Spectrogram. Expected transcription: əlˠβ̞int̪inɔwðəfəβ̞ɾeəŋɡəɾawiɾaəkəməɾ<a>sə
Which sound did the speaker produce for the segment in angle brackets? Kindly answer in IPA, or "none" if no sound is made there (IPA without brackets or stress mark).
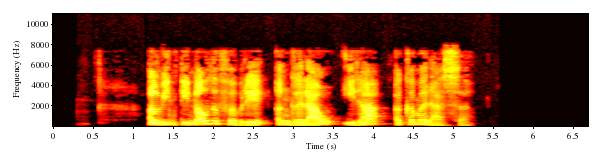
a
